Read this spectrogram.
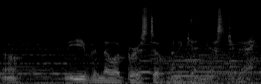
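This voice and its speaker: A man's voice: sits low, fast talker, loud music behind the voice. A man playing a restless, cocky wounded young soldier in an anime game, brash and impatient.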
